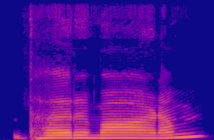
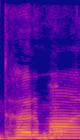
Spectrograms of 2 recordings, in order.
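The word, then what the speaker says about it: धर्मान्: यहाँ पे धर्मान, पहले नल का न, शेषेण, फिर बाण काट धर दो। धर्माणम। नहीं, धर्मान। धर्मान धर्मान न शेषेण। शेषेण। डिफरेंस है न और न में, हाँ।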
